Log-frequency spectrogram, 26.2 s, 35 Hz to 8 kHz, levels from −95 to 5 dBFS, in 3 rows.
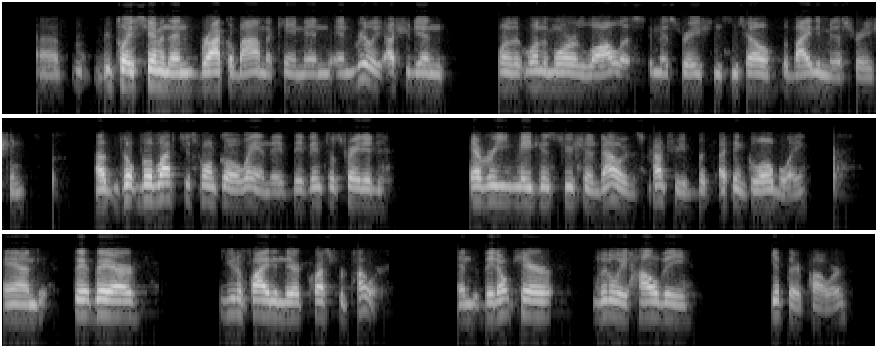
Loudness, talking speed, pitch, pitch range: -26 LUFS, 160 wpm, 145 Hz, 130-160 Hz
